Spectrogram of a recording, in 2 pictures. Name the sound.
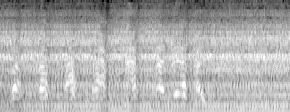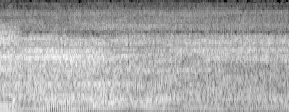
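motorboat engine running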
